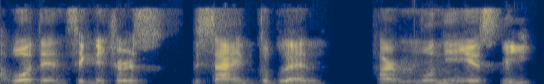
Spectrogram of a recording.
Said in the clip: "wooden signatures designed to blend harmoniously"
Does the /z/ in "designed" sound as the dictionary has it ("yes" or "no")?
no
